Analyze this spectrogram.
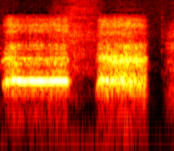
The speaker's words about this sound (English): Throat whistle.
